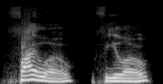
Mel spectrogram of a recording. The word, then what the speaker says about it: Philo: So I believe it is pronounced Philo because I listened to another podcast and they say Philo.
